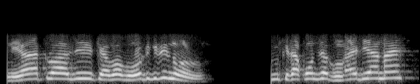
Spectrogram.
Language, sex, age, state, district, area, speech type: Assamese, male, 60+, Assam, Tinsukia, rural, conversation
